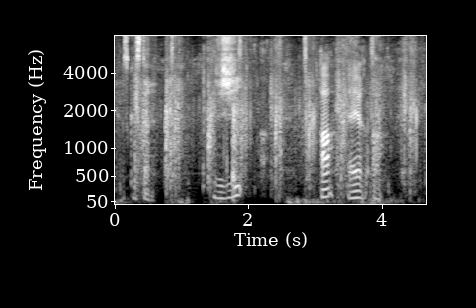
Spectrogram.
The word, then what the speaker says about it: Jara: El Real de la Jara. Jara. Je vais la prononcer parce que c'est un J A R A. Et le J, c'est R. Et le R, c'est R. Et Jara. Et non, Jara.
